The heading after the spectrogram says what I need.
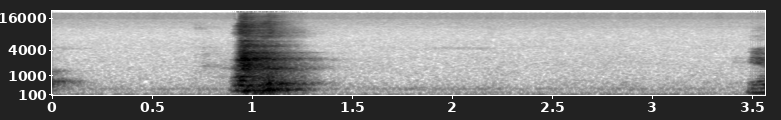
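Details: Voluntary cough from a 35-year-old man, given on request during a basic respiratory examination practice: a single short, forceful cough in a quiet room.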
